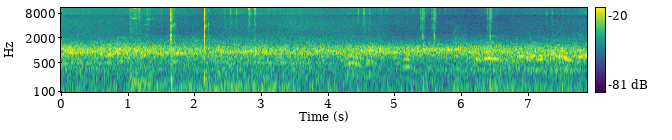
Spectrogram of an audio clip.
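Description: Menu clicks tick one after another.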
